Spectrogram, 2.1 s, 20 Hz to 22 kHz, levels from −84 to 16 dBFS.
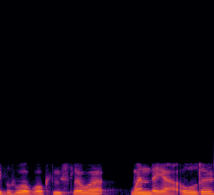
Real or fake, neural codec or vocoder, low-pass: real; none; 3.6 kHz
